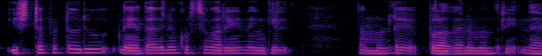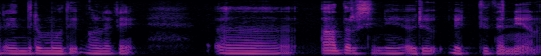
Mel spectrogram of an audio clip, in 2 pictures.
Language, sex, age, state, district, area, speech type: Malayalam, male, 30-45, Kerala, Palakkad, rural, spontaneous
